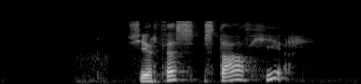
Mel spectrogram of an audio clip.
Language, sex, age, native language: Icelandic, male, 40-49, Icelandic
